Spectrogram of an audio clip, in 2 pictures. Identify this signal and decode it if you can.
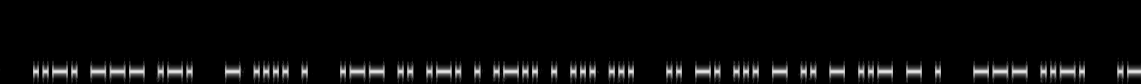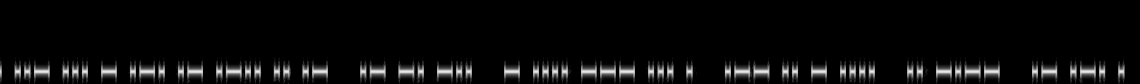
Morse code, heard as a keyed tone, about 25 wpm, 600 Hz. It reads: FOR THE WIRELESS INSTITUTE OF AUSTRALIA AND THOSE WITH IY ARE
